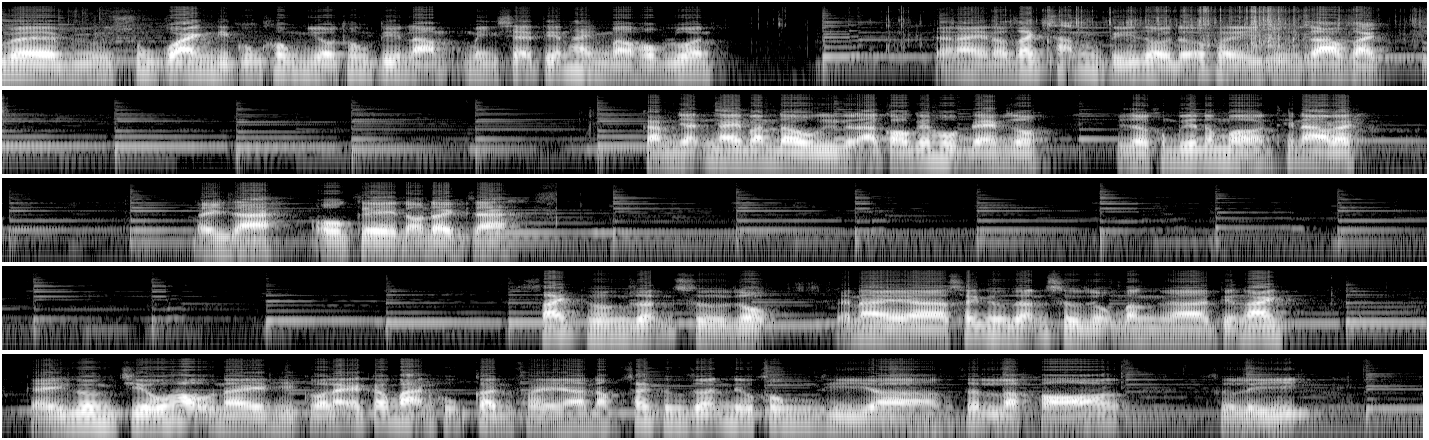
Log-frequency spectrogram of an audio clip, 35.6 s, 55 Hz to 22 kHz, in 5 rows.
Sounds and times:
Speech: 0.0 - 3.6, 4.7 - 7.0, 10.4 - 14.0, 15.2 - 16.9, 24.0 - 27.8, 28.6 - 35.1
Music: 0.0 - 35.6.

